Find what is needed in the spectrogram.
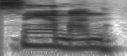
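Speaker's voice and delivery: salmon said SAM-un; silent L. Shown as a demonstration. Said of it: "the correct pronunciation is".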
